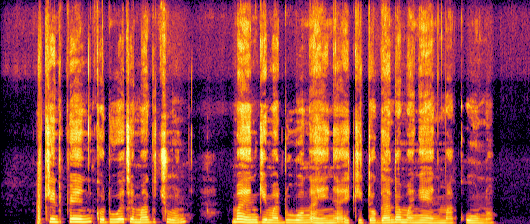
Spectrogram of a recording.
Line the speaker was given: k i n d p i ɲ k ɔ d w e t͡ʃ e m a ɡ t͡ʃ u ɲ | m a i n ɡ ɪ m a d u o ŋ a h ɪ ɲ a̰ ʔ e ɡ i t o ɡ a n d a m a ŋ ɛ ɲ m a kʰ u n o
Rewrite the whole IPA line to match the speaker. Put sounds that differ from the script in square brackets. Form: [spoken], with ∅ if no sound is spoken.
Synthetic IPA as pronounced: k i n d p i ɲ k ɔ d w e t͡ʃ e m a ɡ t͡ʃ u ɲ | m a [ɛ] n ɡ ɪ m a d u o ŋ a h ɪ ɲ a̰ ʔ e [k] i t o ɡ a n d a m a ŋ ɛ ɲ m a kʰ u n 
